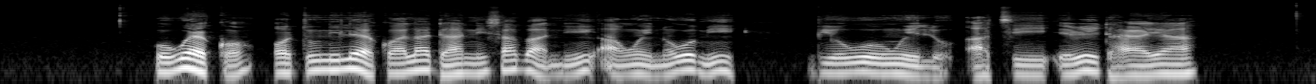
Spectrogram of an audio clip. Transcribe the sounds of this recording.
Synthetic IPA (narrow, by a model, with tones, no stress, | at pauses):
o˧wo˦ɛ˦˨kɔ˨˦ɔ˧dũ˦nĩ˦lɛ˦ɛ˦˨kɔ˨˧˦a˧la˦da˨˦nĩ˨˦ʃa˦ba˦˨nĩ˨˦a̰˦˨w̃ɔ̃˧i˨nã˨˦wo˦˨mĩ˦˨ | bi˦o˧wo˦o˧hũ˧e˨lo̰˨a̰˨tʰi˧e˧ɾe˦i˦˨da˨˦ɾa˧ja˦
